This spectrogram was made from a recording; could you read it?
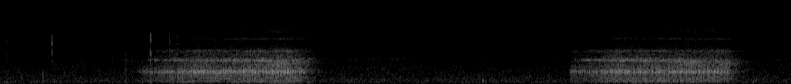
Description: I just caught my friend snoring and i said this could be good on youtube :)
